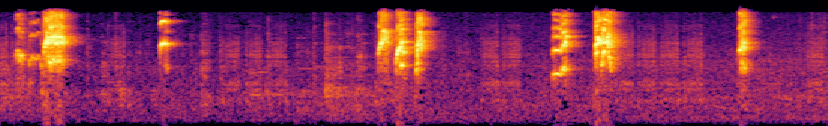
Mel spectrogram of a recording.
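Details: Pet rosy-faced lovebird kept indoors where an egg has been laid, giving loud, harsh, high chirps in short bursts of two or three, separated by pauses of about a second; faint street noise in the background.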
